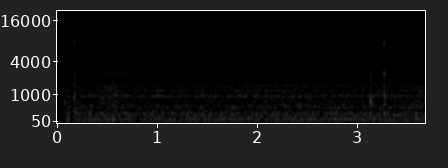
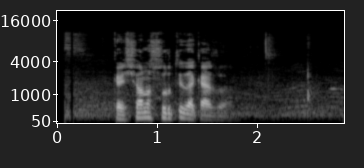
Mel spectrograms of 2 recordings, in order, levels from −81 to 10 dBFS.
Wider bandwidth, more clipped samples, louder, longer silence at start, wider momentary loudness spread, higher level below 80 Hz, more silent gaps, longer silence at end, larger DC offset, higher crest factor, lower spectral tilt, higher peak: about the same, 11.5 kHz vs 11.5 kHz; neither; second, -65 LUFS vs -23 LUFS; about the same, 0.05 s vs 0.1 s; second, 3 LU vs 24 LU; about the same, -76 dBFS vs -72 dBFS; neither; about the same, 0 s vs 0.1 s; neither; about the same, 26 dB vs 22 dB; about the same, -3.5 dB/octave vs -4 dB/octave; second, -40 dBFS vs -4 dBFS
